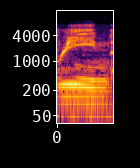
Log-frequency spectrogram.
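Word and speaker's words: Ryne: the sound of it i've been saying it wrong this whole time thank you did she say she said reen i thought thank god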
